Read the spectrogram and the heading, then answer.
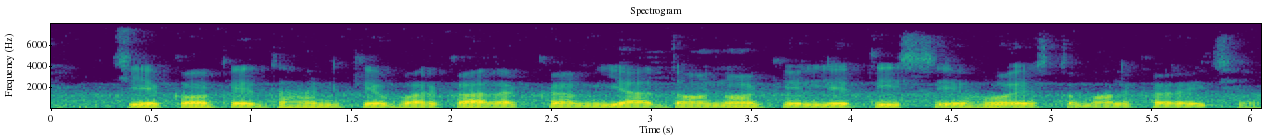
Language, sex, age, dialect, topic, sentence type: Maithili, male, 25-30, Angika, banking, statement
